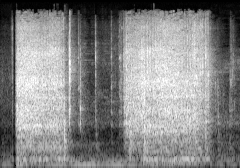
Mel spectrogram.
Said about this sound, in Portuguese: Teço o acabamento na largura que eu quero.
